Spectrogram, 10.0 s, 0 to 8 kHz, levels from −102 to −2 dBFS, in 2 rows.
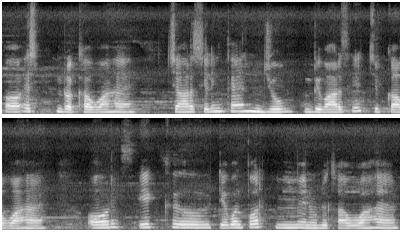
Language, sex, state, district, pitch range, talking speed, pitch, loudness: Hindi, male, Bihar, West Champaran, 185-220 Hz, 120 wpm, 195 Hz, -17 LUFS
